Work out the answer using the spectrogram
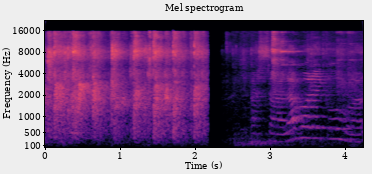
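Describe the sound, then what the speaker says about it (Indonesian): An audience at a school lesson on synonyms and antonyms claps in rhythmic bursts for about two seconds, then after a brief silence a voice speaks over a quieter background. "Tepuk tangan untuk semuanya."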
